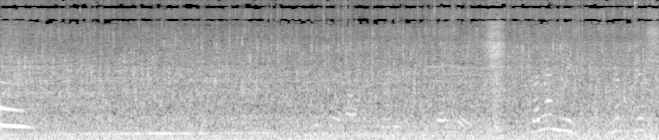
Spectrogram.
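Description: Water pouring steadily from a stone street fountain's spouts into its basin.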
